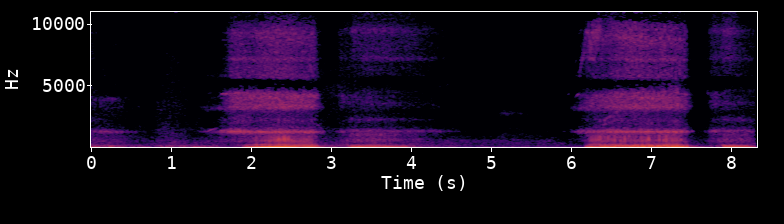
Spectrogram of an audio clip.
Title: Male Snoring Sound toYou don't feel alone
